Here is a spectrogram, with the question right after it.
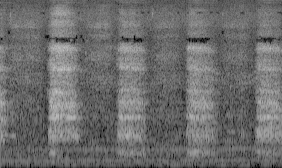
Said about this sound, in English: So just breathing in through your nose and out through your mouth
